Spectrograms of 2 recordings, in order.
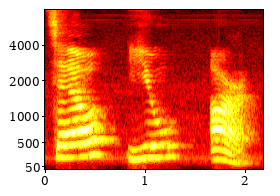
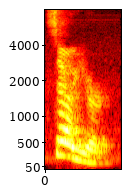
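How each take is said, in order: First: Each word is said separately and fully. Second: The words run together like one word. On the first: "ele não diz tell you are" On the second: "É quase como se fosse uma palavra só"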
